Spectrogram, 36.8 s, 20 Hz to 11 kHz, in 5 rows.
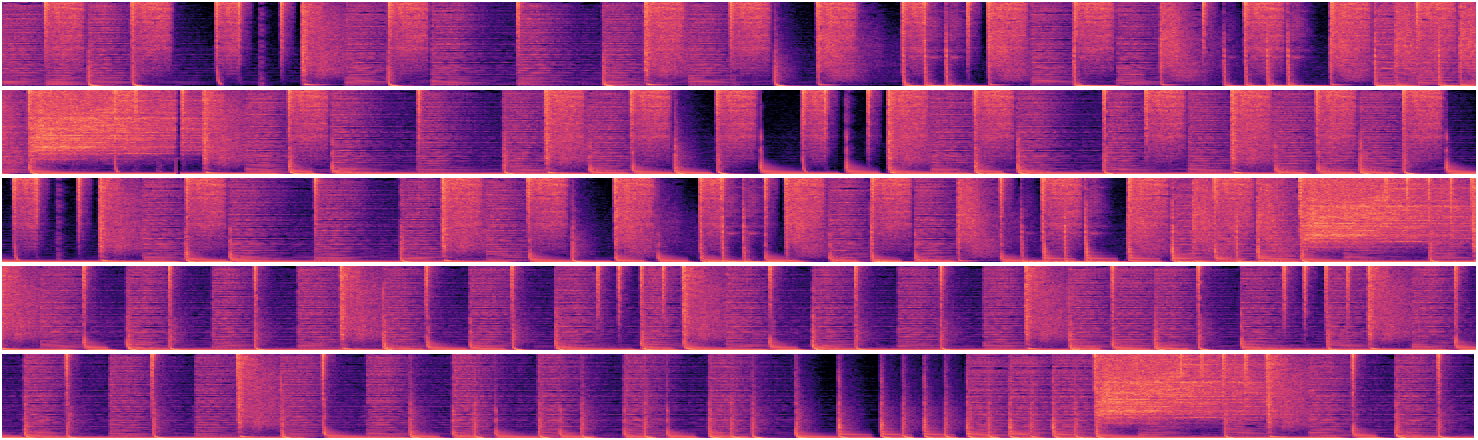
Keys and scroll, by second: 1.3 ctrl+=, 19.3 ctrl+-, 19.7 ctrl+0.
